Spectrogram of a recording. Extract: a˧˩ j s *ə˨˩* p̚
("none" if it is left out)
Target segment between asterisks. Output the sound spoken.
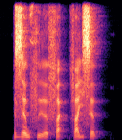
ə˨˩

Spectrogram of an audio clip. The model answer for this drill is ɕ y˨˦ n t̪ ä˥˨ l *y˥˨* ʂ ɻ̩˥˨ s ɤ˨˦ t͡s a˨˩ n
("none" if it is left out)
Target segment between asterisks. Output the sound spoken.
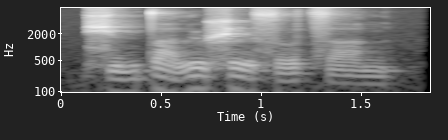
y˥˨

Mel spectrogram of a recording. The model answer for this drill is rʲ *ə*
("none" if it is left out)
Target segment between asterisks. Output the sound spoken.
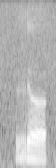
ə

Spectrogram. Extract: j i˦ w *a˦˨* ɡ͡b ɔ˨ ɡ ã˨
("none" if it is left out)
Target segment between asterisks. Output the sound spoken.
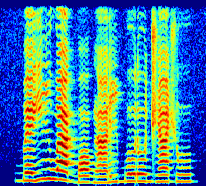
a˦˨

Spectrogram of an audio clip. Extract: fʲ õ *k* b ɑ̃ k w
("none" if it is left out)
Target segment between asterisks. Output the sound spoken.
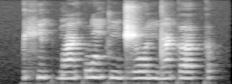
k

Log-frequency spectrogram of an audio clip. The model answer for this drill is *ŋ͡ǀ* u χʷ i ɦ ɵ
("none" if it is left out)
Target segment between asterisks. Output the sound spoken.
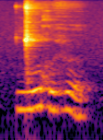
ŋ͡ǀ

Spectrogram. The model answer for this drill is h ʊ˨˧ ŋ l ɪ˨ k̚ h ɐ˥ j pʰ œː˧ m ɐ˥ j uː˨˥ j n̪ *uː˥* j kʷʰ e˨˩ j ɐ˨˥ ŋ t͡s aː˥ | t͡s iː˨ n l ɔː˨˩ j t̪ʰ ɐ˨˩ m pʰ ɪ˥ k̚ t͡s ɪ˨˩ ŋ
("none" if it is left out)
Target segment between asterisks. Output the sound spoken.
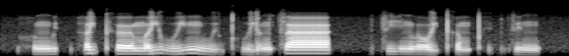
uː˨˩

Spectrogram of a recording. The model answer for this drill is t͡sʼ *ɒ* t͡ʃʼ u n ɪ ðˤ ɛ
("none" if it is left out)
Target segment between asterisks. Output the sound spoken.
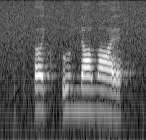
ʌ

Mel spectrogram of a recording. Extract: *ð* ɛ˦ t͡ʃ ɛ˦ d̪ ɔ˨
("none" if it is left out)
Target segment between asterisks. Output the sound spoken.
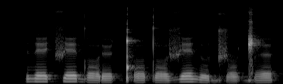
ð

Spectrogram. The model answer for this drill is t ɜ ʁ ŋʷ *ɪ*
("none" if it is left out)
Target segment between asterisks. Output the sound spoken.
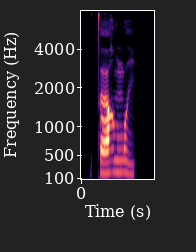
i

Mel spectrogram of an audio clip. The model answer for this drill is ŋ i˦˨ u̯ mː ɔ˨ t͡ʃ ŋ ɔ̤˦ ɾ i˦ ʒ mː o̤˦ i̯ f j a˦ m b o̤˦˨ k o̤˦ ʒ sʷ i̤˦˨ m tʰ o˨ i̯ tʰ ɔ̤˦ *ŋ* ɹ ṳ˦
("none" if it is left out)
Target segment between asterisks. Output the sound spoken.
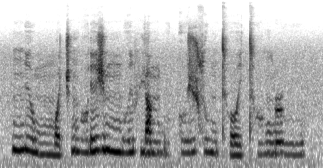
ŋ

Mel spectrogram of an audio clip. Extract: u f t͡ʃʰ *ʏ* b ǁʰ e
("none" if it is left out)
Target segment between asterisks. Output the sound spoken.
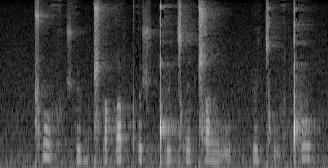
y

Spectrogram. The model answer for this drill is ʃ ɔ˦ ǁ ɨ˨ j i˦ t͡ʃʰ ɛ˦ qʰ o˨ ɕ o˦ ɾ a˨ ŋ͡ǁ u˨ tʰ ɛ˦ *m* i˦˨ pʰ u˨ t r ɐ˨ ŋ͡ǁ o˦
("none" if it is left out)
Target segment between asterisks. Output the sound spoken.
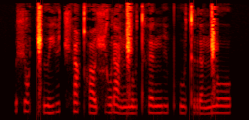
ŋ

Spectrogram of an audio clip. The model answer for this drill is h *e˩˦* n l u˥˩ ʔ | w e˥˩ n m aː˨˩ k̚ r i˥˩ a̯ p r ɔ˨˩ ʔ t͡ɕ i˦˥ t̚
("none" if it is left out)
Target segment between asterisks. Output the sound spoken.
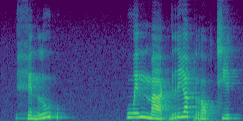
e˩˦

